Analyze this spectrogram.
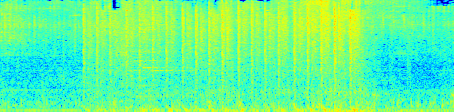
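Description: Quick footsteps clang up metal stairs.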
